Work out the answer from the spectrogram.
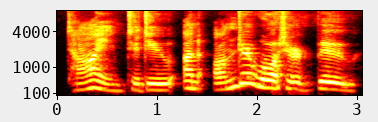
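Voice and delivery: ordinary delivery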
